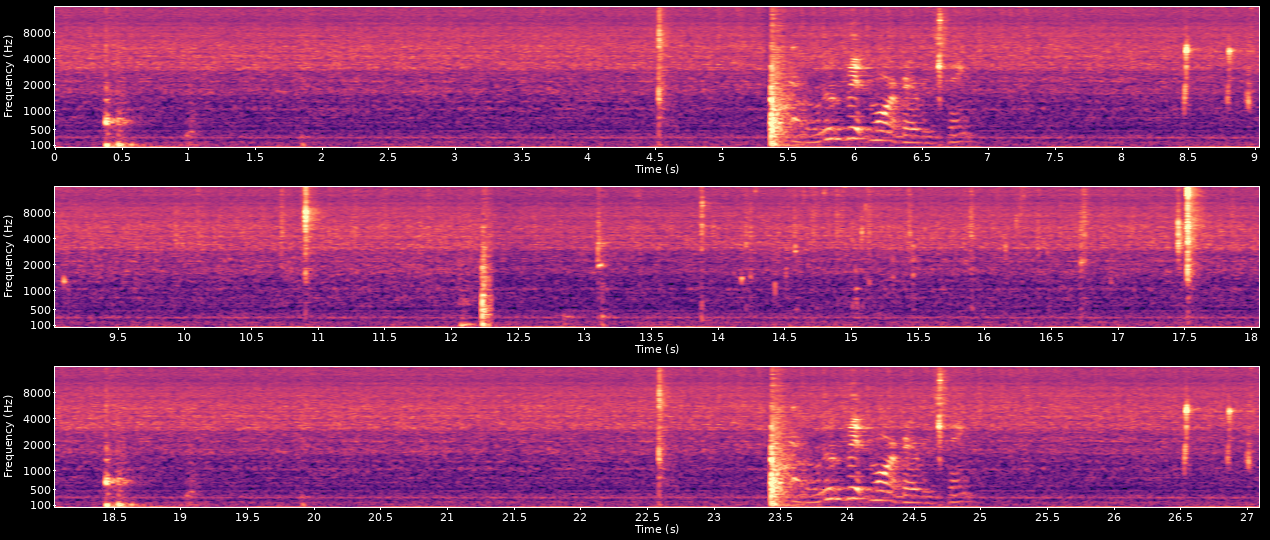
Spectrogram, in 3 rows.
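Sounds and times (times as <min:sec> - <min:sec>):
liquid pouring into a pan: 0:10.8 - 0:19.0.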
